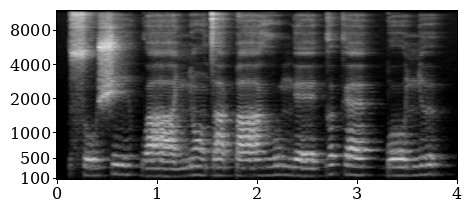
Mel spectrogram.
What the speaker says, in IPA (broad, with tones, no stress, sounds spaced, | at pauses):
s u˨ ʃ iː˧ ɡʷ aː˨ ɲ ɔ̃˦˨ t a˧ k͡p aː˧ ɣ u˧ ŋ eː˨ ɡ ə˦ k ɛ˧ | ɡ͡b oː˧ ɲ ɨ˦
